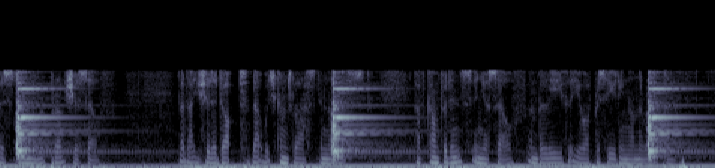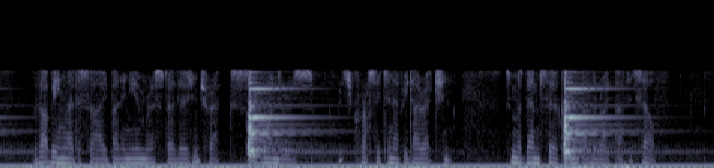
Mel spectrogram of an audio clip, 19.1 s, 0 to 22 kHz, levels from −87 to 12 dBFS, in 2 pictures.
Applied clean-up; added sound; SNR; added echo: none; Keyboard (musical); -1 dB; none.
